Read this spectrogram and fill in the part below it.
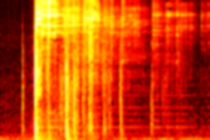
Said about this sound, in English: Then, dropping your keys down a huge well. This is the first one I did back in the day. Dropping your keys down a huge well with lots of glass at the bottom. Generation one.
